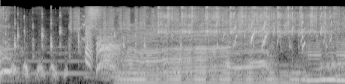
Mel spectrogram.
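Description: Cartoon soundtrack: a few short plinky drip-like pips, then about two-thirds of a second in a held low note begins, with a wavering higher sound over it.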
